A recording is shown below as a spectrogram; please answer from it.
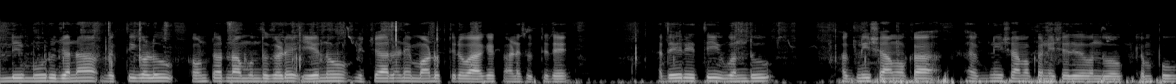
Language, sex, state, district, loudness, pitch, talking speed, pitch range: Kannada, male, Karnataka, Chamarajanagar, -25 LUFS, 140 Hz, 95 wpm, 130-150 Hz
